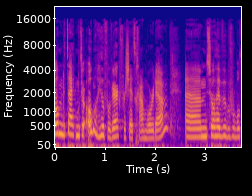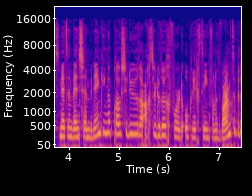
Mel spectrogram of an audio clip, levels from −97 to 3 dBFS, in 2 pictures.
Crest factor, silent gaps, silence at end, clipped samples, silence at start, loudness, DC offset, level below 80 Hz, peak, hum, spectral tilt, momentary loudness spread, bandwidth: 20 dB; none; 0 s; under 0.1%; 0 s; -26 LUFS; under 0.1%; -54 dBFS; -6 dBFS; none; -4 dB/octave; 8 LU; 16 kHz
